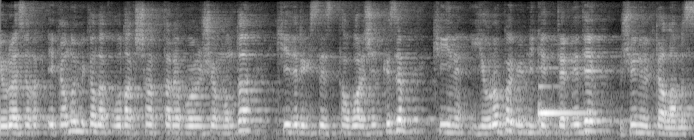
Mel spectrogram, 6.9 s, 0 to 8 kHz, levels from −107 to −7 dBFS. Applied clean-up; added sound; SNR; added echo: none; Piano; -5 dB; reverberation time 1.1 s.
